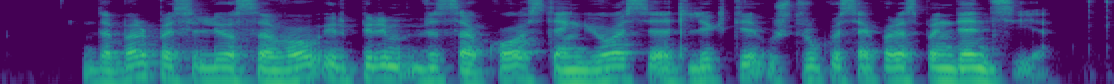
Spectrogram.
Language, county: Lithuanian, Šiauliai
